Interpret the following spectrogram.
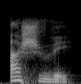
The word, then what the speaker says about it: achever: Okay, and then if you want to pronounce it the way French people will do, so don't insist too much on this and you will get H, achevé, achevé.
